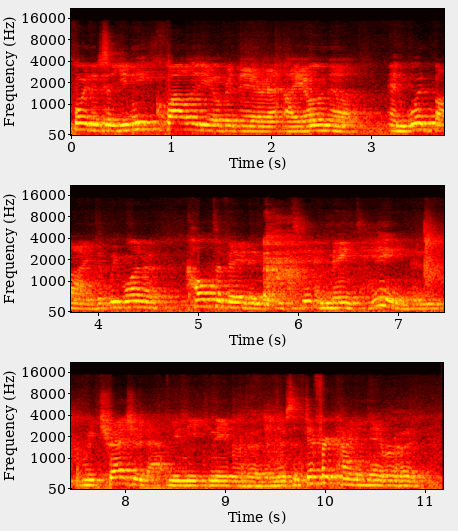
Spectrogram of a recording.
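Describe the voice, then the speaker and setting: A soft-voiced man addresses a council meeting in a slightly high register. He is thoughtful and halting, often searching for the right word. The room is very reverberant, with clear noise behind him and the microphone some way off. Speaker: borough councilor speaking at a caucus meeting. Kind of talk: extended remarks at a public meeting. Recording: echoey room, distant mic, clear background noise.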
